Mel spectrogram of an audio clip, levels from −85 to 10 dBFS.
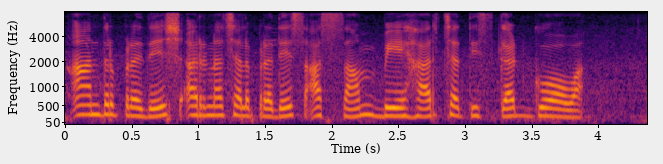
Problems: constant background noise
